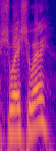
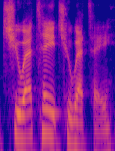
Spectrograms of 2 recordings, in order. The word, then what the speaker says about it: Chouette: Shui Shui? I can't see it. It's not. It's actually pronounced Chouette. It's French.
